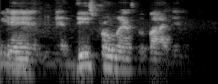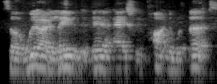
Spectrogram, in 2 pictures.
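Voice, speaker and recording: A man with a Southern US accent talks at a medium pitch and moderate pace with fairly even intonation. His voice is somewhat breathy, with big swings in loudness. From US South, South Carolina (Orangeburg). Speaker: extension program administrator. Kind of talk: ceremony speech.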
